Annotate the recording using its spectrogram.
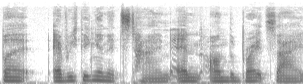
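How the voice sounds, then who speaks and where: With a very deep, low pitch and vocal fry, a woman talks in fairly even intonation. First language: not English. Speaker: podcast host. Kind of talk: casual podcast monologue. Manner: chatty, conversational.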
